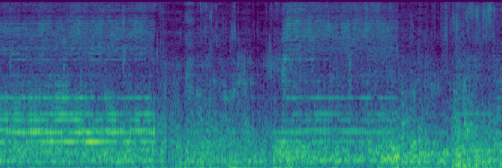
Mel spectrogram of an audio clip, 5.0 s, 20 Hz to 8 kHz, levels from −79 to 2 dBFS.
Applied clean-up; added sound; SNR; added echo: neural separator model SepFormer DNS4.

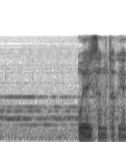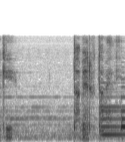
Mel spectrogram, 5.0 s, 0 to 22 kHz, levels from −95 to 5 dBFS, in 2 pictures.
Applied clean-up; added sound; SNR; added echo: none; none; none; none.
